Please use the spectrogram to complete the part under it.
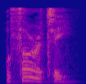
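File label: "authority", British; Crime and punishment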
